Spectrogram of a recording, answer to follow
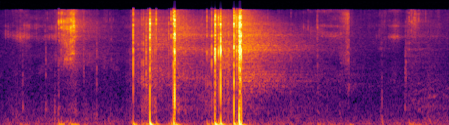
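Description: A paper tissue being torn and crumpled in the hand: a run of sharp crackling snaps, the loudest near the middle, then a crinkle that fades away.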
